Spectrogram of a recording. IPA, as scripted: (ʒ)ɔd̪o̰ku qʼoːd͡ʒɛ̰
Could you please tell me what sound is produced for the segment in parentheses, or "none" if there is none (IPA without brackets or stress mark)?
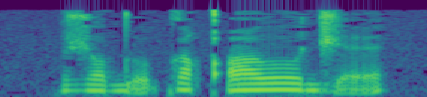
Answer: ʒ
